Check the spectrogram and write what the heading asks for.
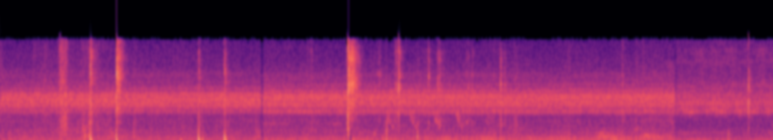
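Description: Steady high-pitched insect chorus, with a series of short sharp clicks from scissors snipping durian stems and fruit being handled. The loudest snip comes about four seconds in.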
